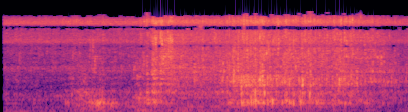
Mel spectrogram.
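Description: Toilet flushing: water rushes into the bowl about half a second in and swirls a handful of ping pong balls down the drain, then tapers off near the end.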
